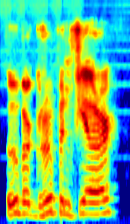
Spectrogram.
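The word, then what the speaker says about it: Obergruppenführer: Who had, you know, when we first meet him, he's Uber Gruppenführer.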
